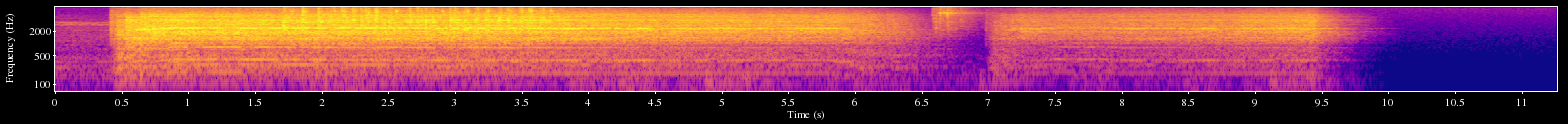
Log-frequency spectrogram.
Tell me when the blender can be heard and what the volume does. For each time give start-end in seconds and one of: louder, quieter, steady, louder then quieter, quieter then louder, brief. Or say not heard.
0.0-9.5 quieter.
